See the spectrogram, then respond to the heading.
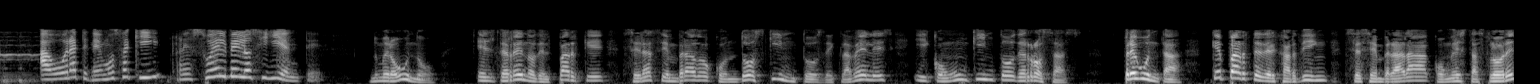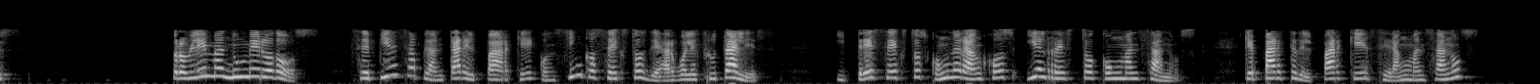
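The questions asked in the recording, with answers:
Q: ¿qué parte del jardín se sembrará con estas flores?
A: 3/5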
